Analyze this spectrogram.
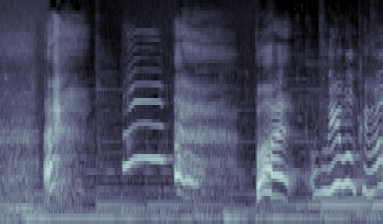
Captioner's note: laughs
